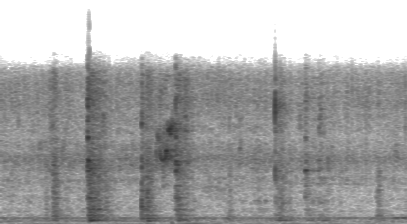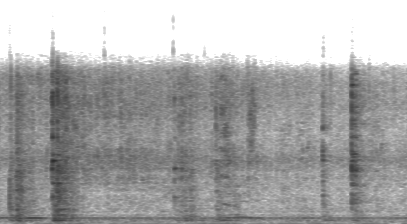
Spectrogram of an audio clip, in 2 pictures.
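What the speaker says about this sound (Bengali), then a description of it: "হাফ চামচ লঙ্কার গুঁড়ো দিয়ে আমি এটাকে ভেজে নেব একটু, মশলাটাকে টমেটোর সাথে।" Masala of cumin powder, chilli powder and chopped tomato fried in a pan, with soft sizzling under repeated scraping and stirring clicks of a spoon against the pan, fairly quiet and close.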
